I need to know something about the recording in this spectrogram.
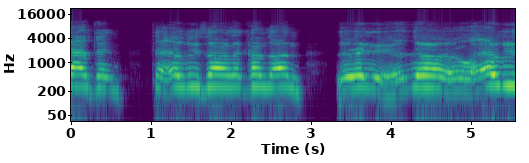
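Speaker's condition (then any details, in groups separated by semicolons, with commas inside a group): Cerebral palsy; lifelong; limited energy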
